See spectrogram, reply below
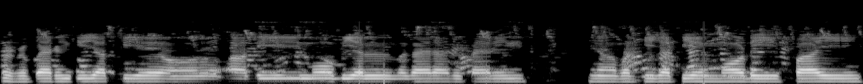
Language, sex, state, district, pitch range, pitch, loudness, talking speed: Hindi, male, Uttar Pradesh, Hamirpur, 135-140 Hz, 140 Hz, -15 LUFS, 110 wpm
